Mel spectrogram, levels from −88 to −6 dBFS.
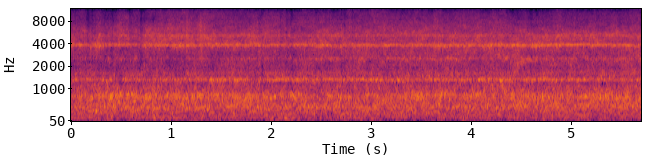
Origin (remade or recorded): remade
